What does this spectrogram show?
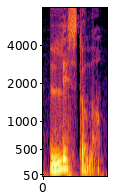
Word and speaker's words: estomac: L'estomac, okay, same thing here, final C not pronounced, and then M means that this word, estomac, is masculine, okay? L'estomac.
